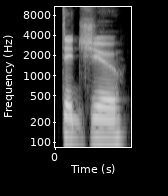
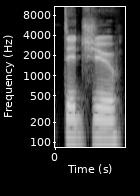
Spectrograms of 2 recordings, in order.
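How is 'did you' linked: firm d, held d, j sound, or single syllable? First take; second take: j sound; j sound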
